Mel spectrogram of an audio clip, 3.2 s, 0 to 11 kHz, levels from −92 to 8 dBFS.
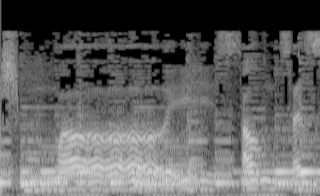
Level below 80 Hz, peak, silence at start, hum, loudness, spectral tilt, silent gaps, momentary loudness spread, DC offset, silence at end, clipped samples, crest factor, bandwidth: -42 dBFS; 0 dBFS; 0 s; none; -13 LUFS; -6.5 dB/octave; none; 5 LU; under 0.1%; 0 s; under 0.1%; 12 dB; 6.6 kHz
